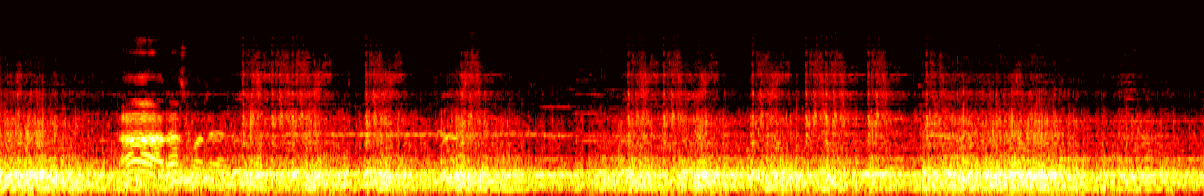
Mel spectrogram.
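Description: A blade swishes and strikes in quick bursts.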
